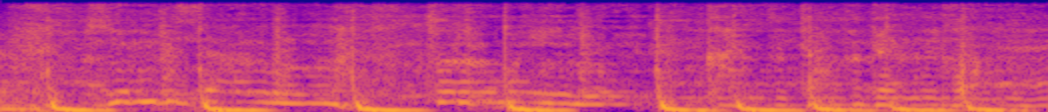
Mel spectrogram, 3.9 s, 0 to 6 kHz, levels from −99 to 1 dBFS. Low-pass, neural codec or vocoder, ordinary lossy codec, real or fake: 5.4 kHz; codec, 16 kHz, 8 kbps, FreqCodec, smaller model; none; fake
